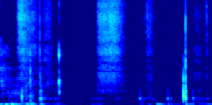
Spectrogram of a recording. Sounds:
Laughter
